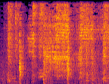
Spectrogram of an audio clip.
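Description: Electronic dance music with a steady four-on-the-floor kick drum about twice a second, played by a DJ on CDJ decks and a mixer.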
